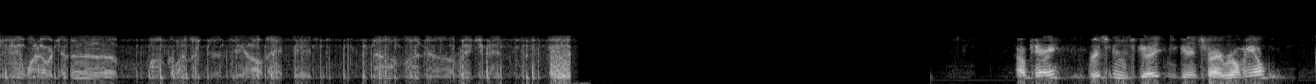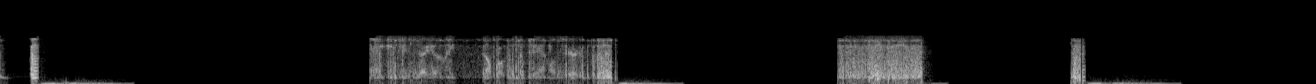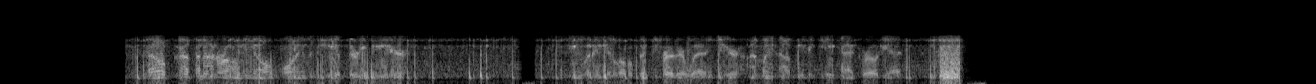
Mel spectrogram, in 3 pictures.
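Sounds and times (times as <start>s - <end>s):
radio static between transmissions: 0.0s - 5.9s, 9.5s - 14.5s, 16.8s - 20.0s, 21.5s - 22.6s, 23.9s - 25.0s, 27.6s - 36.2s
speech: 10.4s - 12.9s.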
